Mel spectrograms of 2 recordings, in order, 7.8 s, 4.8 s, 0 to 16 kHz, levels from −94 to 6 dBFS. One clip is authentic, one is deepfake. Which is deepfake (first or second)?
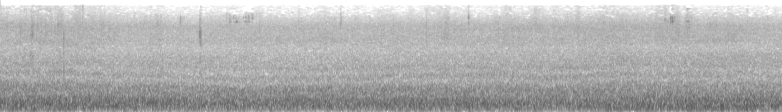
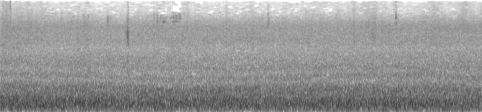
second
